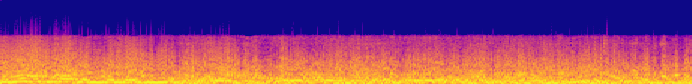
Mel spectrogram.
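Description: Rally car engine heard loud from inside the stripped cabin while driving a special stage, the revs rising and falling over the first two seconds, then holding fairly steady.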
